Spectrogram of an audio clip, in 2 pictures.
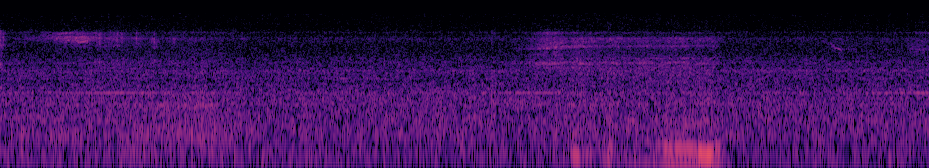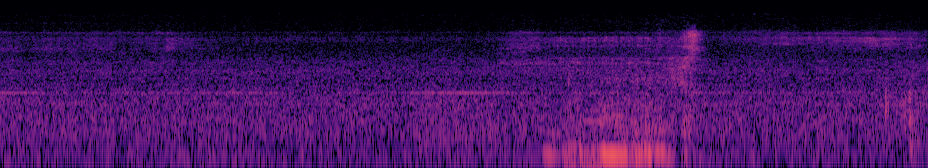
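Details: Nine-month-old dog sound asleep indoors, snoring in two drawn-out, breathy rasps roughly seven seconds apart, each with a low rumbling core and hissy upper edge over a steady faint background hum.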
